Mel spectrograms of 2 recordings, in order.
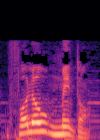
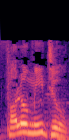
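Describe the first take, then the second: First: It is read with Spanish pronunciation, like one word. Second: It is pronounced the English way, as three words. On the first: "yo lo pronuncié en castellano" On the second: "en inglés"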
